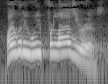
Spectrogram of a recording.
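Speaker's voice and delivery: high-pitched, incredulous question; puzzled questioning. Acted. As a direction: ask it high, as if it makes no sense. Preacher voices his own puzzled question.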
